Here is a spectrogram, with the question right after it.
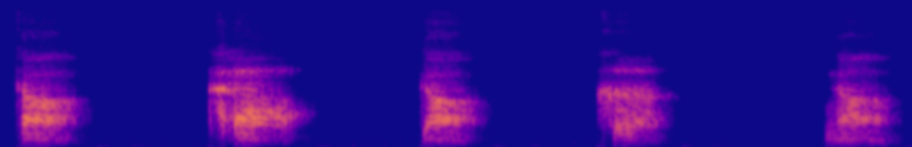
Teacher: The gutturals are formed at the back of the mouth, and these are also called velars.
